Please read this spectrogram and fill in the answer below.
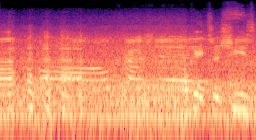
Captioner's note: laughs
